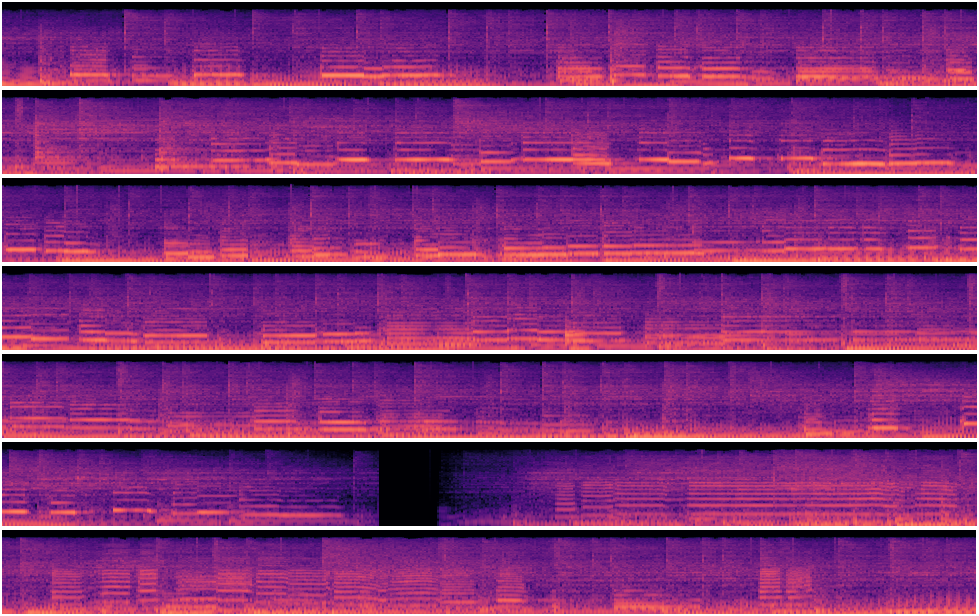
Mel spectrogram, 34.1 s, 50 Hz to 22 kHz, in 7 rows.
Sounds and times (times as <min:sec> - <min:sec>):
Rimshot: 0:00.0 - 0:26.2, 0:26.9 - 0:34.1
Drum kit: 0:00.0 - 0:34.1.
